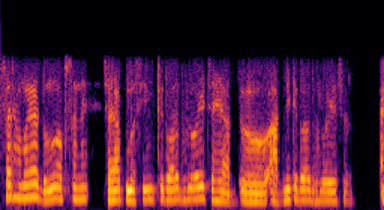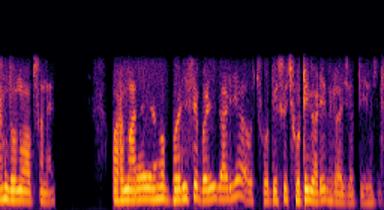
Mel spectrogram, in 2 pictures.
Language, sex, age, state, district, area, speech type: Hindi, male, 30-45, Uttar Pradesh, Jaunpur, rural, conversation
